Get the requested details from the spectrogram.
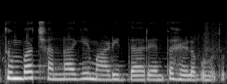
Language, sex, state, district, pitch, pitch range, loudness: Kannada, female, Karnataka, Bellary, 235 Hz, 210-260 Hz, -18 LUFS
